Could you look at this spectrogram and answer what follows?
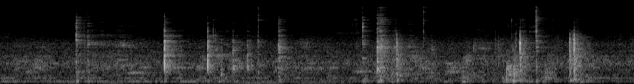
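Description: Metal spoon and fork clinking and scraping against a plate of rice in a string of irregular sharp clinks, the loudest about one and a half seconds in.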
